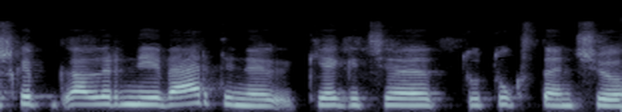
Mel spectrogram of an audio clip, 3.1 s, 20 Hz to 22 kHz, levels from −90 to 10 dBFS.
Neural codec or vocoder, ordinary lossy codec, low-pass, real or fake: none; MP3, 64 kbps; 10.8 kHz; real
